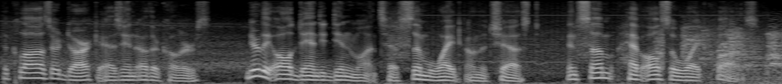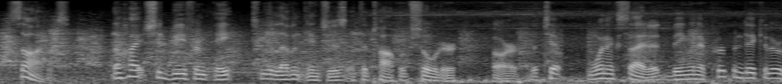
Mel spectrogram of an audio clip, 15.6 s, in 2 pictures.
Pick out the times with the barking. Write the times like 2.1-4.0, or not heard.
6.5-15.1.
